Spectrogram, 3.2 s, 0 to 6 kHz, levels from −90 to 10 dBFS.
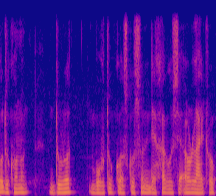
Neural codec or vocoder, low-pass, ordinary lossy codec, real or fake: none; 5.4 kHz; none; real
